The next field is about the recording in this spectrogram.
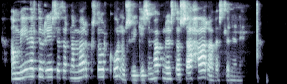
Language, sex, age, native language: Icelandic, female, 50-59, Icelandic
